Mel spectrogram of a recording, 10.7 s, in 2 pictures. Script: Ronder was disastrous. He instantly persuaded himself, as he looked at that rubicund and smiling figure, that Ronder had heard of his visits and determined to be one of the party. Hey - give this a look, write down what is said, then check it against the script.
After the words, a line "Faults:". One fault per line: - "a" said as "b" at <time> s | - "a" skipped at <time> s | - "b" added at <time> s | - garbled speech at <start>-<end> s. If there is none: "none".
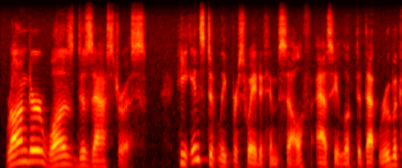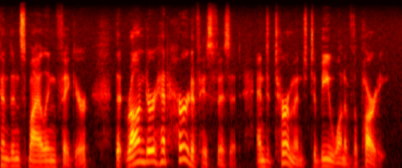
Ronder was disastrous. He instantly persuaded himself, as he looked at that rubicund and smiling figure, that Ronder had heard of his visit and determined to be one of the party.
Faults:
- "visits" said as "visit" at 8.2 s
